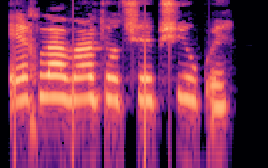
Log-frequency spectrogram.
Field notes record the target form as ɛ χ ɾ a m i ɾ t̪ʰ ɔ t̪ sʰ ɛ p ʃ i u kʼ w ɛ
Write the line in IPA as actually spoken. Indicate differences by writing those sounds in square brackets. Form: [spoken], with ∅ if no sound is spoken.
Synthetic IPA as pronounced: ɛ χ [l] a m [a] ɾ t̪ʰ ɔ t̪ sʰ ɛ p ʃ i u kʼ w ɛ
